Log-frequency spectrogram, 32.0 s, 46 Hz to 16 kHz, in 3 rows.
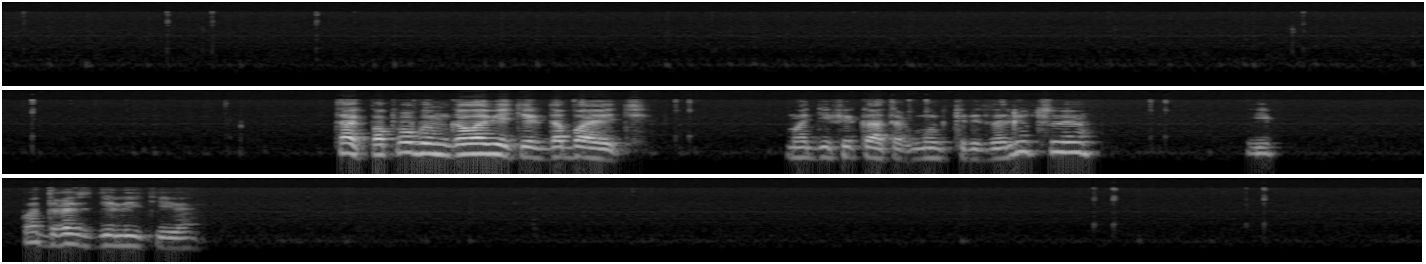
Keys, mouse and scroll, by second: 1.2 click, 2.4 click, 3.3 middle click, 6.0-6.3 scroll down 2, 6.5 middle click, 9.1 scroll up 1, 10.2 click, 10.2-10.5 scroll up 1, 11.7 middle click, 16.0 click, 20.1 click, 30.8 click.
